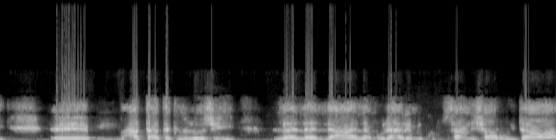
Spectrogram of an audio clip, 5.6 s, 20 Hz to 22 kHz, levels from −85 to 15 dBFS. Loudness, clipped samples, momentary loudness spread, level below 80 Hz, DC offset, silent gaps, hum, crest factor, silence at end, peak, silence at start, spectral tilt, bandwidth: -12 LUFS; 0.3%; 8 LU; -38 dBFS; under 0.1%; none; none; 12 dB; 0 s; 0 dBFS; 0 s; -3 dB/octave; 16 kHz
